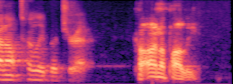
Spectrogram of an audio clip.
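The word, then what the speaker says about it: Kāʻanapali: don't totally butcher it ka'anapali it's tricky it's gotta pronounce every single vowel in there okay i can do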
